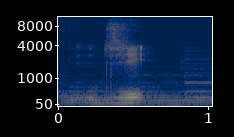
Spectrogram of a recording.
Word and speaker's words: ジ: ジ You'll pronounce this as G. This character is an exception in this set as it's not a Z syllable.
